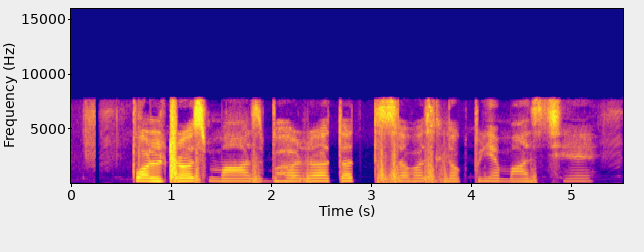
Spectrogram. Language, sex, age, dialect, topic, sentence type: Magahi, female, 18-24, Northeastern/Surjapuri, agriculture, statement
